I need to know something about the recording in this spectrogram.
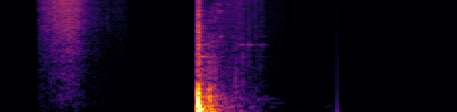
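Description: A stone block thuds into place once.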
